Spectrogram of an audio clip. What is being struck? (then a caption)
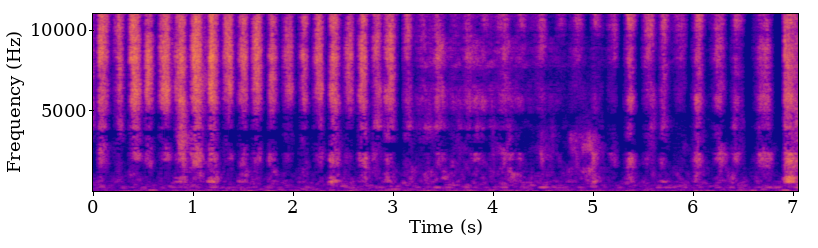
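Wooden colored pencil on a paper sheet. A yellow wooden colored pencil, held by a hand with long pink nails, shades the hair on a thin paper coloring sheet lying flat on a table. About twenty quick back-and-forth rubbing and scratching strokes come in a steady rhythm, each a bright, dry, papery hiss. The strokes soften briefly in the middle before picking up again.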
